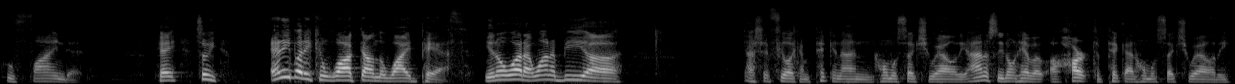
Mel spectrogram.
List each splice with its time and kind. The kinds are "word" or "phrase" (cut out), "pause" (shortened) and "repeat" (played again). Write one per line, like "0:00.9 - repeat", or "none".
0:04.8 - pause

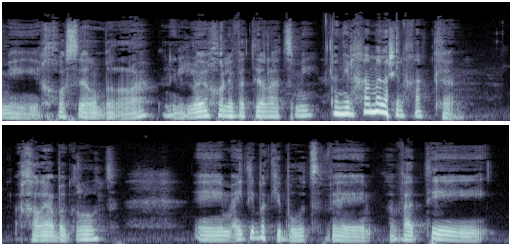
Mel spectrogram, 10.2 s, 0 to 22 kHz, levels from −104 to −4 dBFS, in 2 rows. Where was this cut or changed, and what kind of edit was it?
0:01.6 - pause
0:03.2 - pause
0:03.9 - word

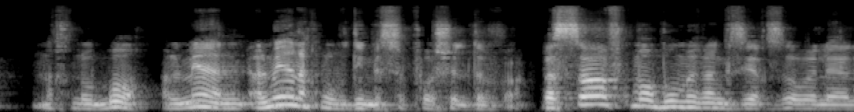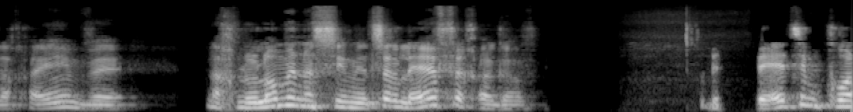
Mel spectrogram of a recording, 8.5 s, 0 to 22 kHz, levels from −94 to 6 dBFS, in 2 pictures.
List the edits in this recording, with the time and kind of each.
0:02.7 - pause

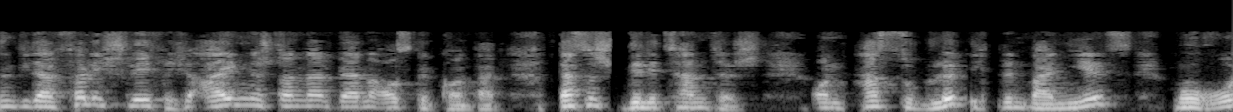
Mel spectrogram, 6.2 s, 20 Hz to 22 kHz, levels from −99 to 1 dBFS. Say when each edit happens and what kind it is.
0:03.0 - word
0:04.2 - word
0:04.8 - word

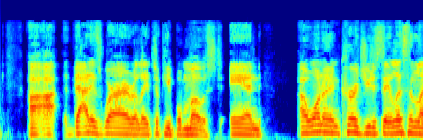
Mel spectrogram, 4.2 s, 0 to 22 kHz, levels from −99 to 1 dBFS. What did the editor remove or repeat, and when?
none

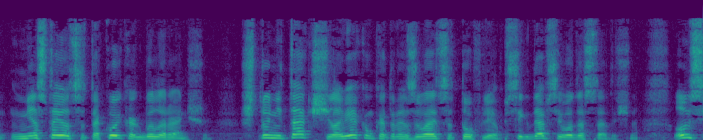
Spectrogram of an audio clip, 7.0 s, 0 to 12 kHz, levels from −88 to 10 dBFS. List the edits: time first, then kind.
0:05.0 - word

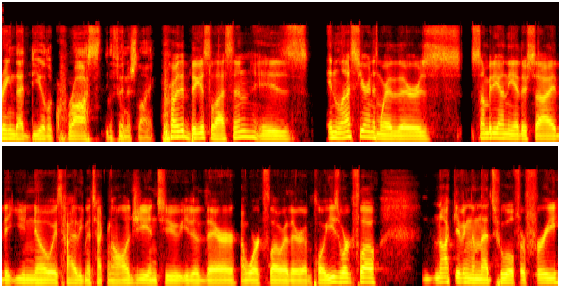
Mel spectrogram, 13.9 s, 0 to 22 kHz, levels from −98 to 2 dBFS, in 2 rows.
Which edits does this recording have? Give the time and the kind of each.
0:01.3 - word
0:04.7 - word
0:08.0 - phrase
0:10.0 - word

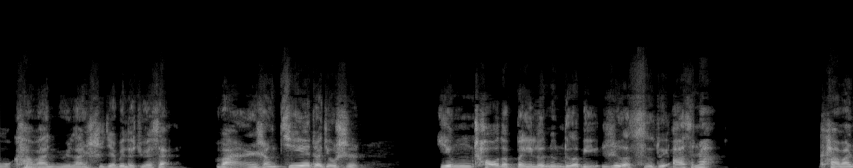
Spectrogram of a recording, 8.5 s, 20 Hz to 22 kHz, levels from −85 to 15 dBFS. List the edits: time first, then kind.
none

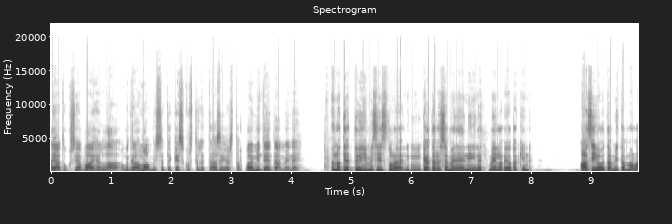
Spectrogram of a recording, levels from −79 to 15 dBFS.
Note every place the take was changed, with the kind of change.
0:01.6 - word
0:03.2 - word
0:06.0 - phrase
0:07.5 - word

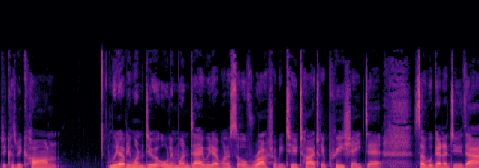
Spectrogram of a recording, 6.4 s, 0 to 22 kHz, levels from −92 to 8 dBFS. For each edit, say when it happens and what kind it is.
0:01.7 - word
0:04.3 - word

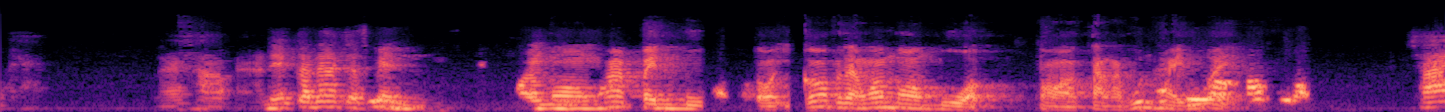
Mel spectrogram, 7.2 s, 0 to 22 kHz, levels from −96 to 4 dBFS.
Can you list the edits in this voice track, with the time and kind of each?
0:01.2 - pause
0:03.9 - word

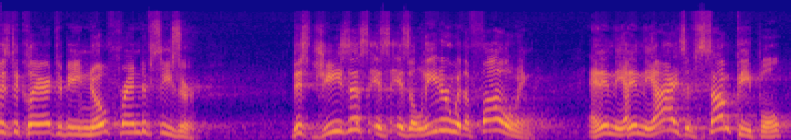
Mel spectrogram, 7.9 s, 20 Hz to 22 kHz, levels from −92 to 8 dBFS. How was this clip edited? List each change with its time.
0:03.9 - repeat
0:06.3 - repeat

